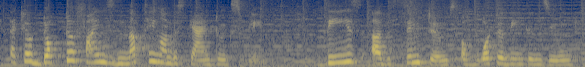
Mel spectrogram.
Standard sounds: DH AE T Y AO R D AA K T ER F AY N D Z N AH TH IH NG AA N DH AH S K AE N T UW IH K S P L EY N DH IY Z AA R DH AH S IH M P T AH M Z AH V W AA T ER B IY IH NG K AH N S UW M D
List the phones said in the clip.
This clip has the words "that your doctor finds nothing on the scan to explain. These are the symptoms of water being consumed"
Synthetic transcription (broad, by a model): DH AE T Y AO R D AA K T ER F AY N D Z N AH T IH NG AA N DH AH S K AE N T UW IH K S P L EY N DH IY Z AA R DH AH S IH M P T AH M Z AH V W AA T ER B IY IH NG K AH N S UW M D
